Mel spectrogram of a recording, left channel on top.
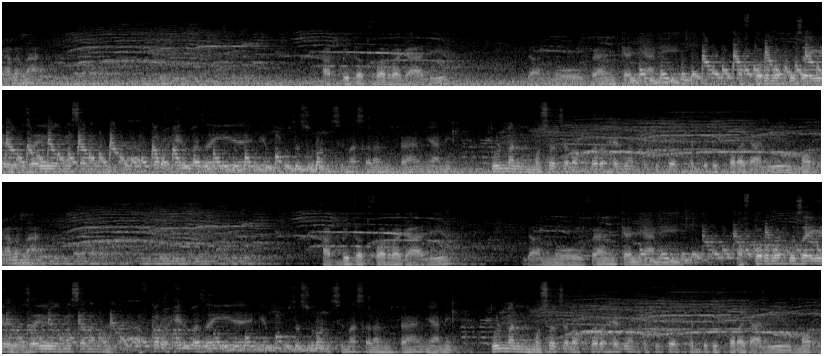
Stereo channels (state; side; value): noise; left; rumble, 6 dB below the sound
